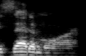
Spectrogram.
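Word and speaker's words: Zeddemore: Because if you're a huge Ghostbuster fan, Zedmore sounds weird, because you hear it a bunch of times in the movie and it's definitely Zedmore.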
